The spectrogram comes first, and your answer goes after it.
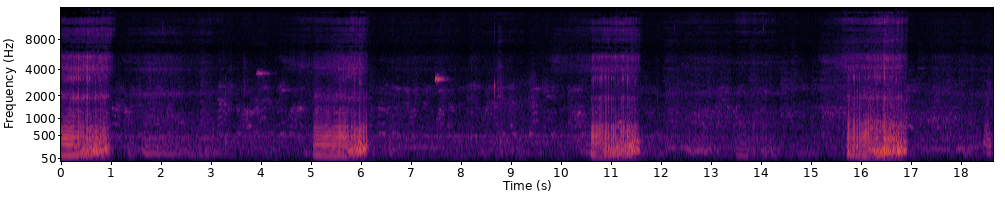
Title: Snoring away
